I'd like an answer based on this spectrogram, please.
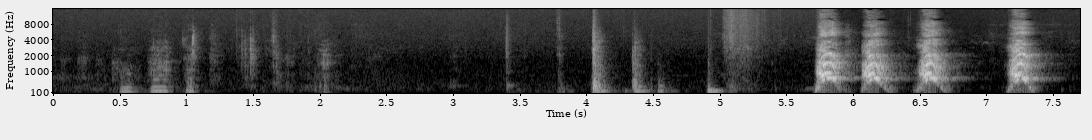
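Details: Pet dog scolding its owner after a missed ball throw, playing indoors on a ramp fitted to reach the bed; soft grumbles and huffs at first, then four loud, sharp barks in quick succession at the end.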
